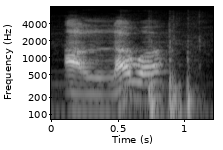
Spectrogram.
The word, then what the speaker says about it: Alloa: There's, pronouncing it correctly, Alloa.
